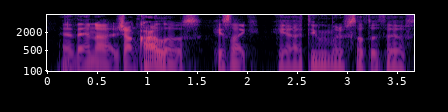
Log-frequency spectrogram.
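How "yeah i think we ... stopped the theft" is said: put-on quiet, low monotone, spoken faster. Retelling what Giancarlo said after seeing an officer, imitating Giancarlo's low monotone. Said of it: "What are you saying like that?".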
